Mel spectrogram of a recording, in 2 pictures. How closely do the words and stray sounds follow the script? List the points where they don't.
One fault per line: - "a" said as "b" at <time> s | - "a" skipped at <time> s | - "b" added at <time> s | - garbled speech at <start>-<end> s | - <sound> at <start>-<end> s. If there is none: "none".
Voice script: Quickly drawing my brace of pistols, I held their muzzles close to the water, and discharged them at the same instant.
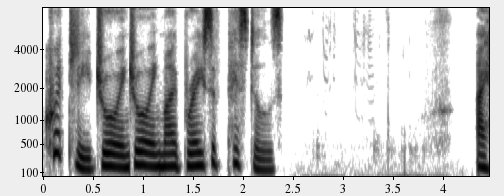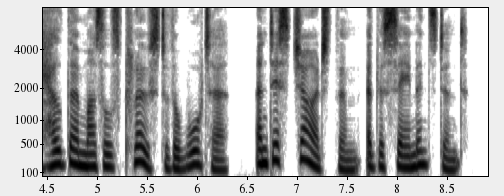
- "drawing" added at 0.8 s
- breath at 2.6-4.1 s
